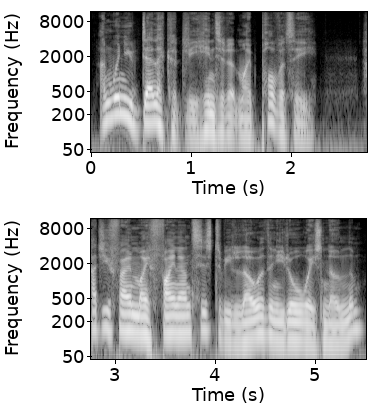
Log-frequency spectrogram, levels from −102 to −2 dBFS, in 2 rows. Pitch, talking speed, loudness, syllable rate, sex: 110 Hz, 230 wpm, -18 LUFS, 6.6 syllables/s, male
